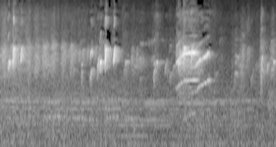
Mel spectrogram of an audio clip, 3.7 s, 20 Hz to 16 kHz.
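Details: European goldfinch, cage-bred Major mutation from the 2016 season, sings two bursts of bright twittering chirps with a louder, sweeping phrase near the end, then falls quiet.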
